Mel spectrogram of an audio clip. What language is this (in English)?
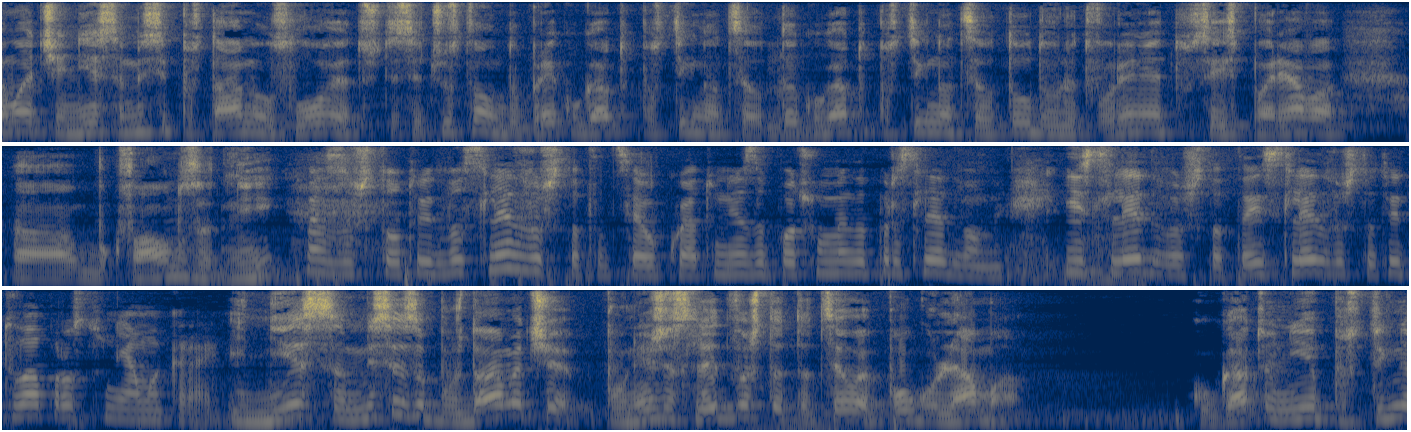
Bulgarian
